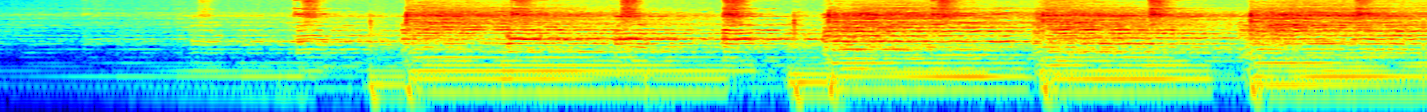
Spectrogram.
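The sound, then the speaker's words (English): Instrumental baseball stadium song played going into the seventh inning at a Blue Jays game: upbeat music with sustained tones and strong accented beats recurring every second or so, with no singing or talk. “you need to look up the song that the Blue Jays play going into the seventh inning”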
